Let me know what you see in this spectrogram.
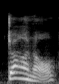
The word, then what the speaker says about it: Donnell: "I'm sorry," faltered Anne, vainly trying to recollect any incident of the morning connected with the Donnell children. – "Clarice Almira told me that you pronounced our name Donnell. Now, Miss Shirley, the correct pronunciation of our name is Donnell, accent on the last syllable.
